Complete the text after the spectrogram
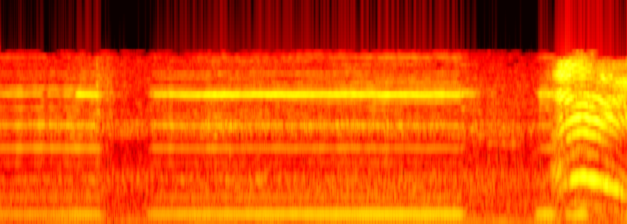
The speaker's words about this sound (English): Wait a minute. Listen. Must be Jackson in his truck.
